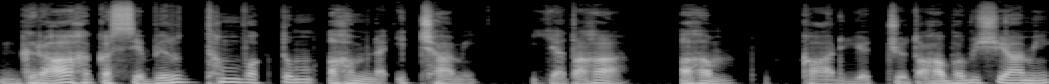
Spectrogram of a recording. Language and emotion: Sanskrit, fearful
